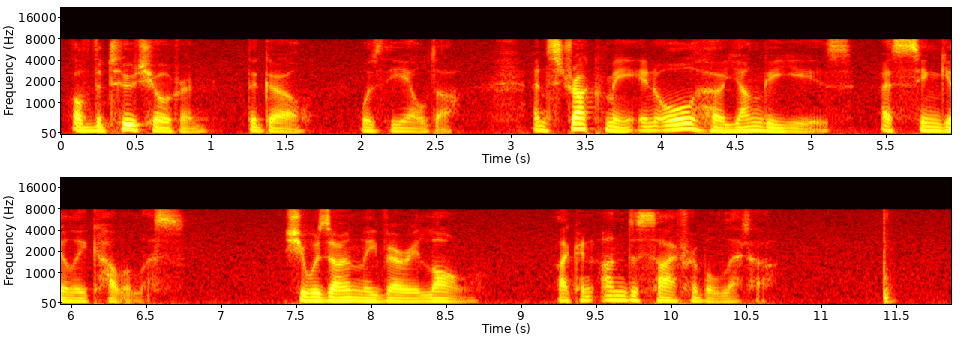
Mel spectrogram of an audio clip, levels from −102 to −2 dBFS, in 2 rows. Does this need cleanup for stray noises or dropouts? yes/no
yes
